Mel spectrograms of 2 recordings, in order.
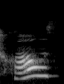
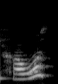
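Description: First: ХАос, stressed on the first syllable, pitched high; хаос with initial stress, as a demo; stress shows meaning. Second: ХаОс, stressed on the second syllable; хаос with final stress, as a demo; stress shows meaning. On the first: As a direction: lift and hit ХА in хаос. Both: Shown as a demonstration. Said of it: "значення слова залежить від наголосу".

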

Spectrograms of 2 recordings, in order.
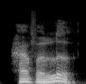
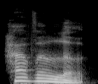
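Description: First: "have a look" falling at the end; falling tune. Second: Slow "Have a look" rising at the end; rising tune. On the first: Teacher showing the falling way to say it. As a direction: let "have a look" drop away. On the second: Teacher showing the rising way to say it. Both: Shown as a demonstration. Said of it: "lên giọng hay là xuống giọng".

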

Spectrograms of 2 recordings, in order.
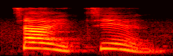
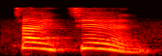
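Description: First: 짜이찌엔 slow, both syllables falling, 찌엔 stronger; slow fourth-tone 짜이찌엔; two falling tones. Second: 짜이찌엔 higher, both syllables falling, 찌엔 stronger; high fourth-tone 짜이찌엔; two falling tones. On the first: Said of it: "뒤에 사 성을 더 강하게". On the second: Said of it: "이렇게 읽어주셔야 합니다". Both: Shown as a demonstration. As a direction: fall on 짜이, fall harder on 찌엔.

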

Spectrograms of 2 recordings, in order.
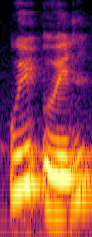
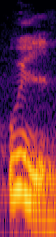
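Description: First: Said in the usual way. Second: "will" as one short syllable for we will; contracted form. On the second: Shown as a demonstration. Teacher contracts we will, saying "will" as one syllable. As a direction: glide straight into one "will". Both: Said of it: "এটা হবে".

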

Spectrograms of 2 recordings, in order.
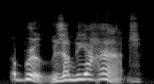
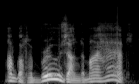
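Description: First: High, loud startled question; concerned echo. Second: "bruise" and "hat" said high and loud; plaintive report. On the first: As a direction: repeat it back in alarmed disbelief. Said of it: "repeated Alf Duckham, looking most concerned". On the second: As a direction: report it in character, lifting "bruise". Paddington reports his bruise to Alf. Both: A narrator's reading.

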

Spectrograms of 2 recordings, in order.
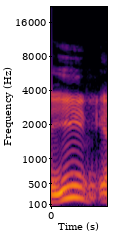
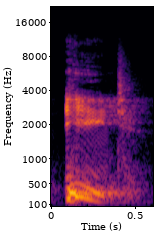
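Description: First: A higher blunt one-word order; imitating a gruff preacher offering food; gruff command. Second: Plain. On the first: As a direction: bark the single word like a command. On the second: Retold or imitated. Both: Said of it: "Doctor Summerall don't say".

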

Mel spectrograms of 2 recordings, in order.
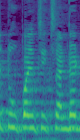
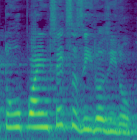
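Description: First: Reads "two point six हंड्रेड" with the zeros as "हंड्रेड", a quick wrong example; wrong reading. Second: "two point six ज़ीरो ज़ीरो" with each zero said as "ज़ीरो"; correct reading. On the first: Teacher shows students the wrong way to read 2.600, quick wrong reading. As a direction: rattle off "two point six हंड्रेड" as the mistake to avoid. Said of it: "इसे ऐसे नहीं पढ़ते". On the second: Teacher gives students the right reading after the wrong one, clear correct reading. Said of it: "क्या पढ़ते हैं?". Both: Shown as a demonstration.

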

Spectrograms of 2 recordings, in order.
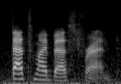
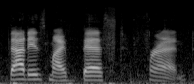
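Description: First: "That's my best friend" loud, at normal speed; emphatic declaration. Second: "That is my best friend" loud, each word weighted; slow emphatic repeat. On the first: Declares game character his friend. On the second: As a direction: spell out "That is my best friend" slowly and forcefully. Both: Real, not acted.

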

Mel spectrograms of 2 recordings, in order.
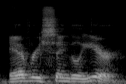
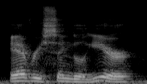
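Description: The two takes are said the same way.

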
